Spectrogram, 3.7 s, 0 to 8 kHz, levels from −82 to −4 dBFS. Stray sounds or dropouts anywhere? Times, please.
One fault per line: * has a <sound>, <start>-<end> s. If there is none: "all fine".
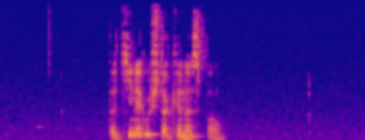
all fine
